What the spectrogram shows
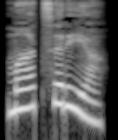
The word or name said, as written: ಮಾತ್ಸರ್ಯ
